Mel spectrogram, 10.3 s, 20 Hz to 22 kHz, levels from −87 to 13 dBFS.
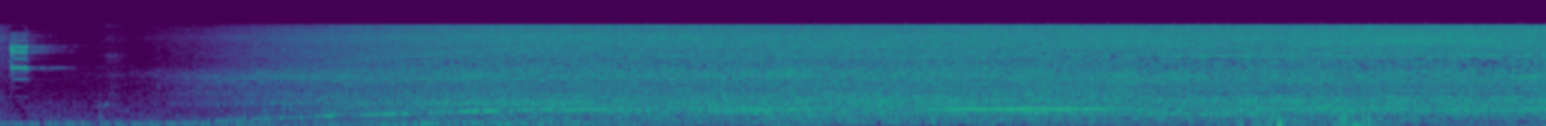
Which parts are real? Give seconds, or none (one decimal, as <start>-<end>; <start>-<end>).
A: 0.0-10.3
